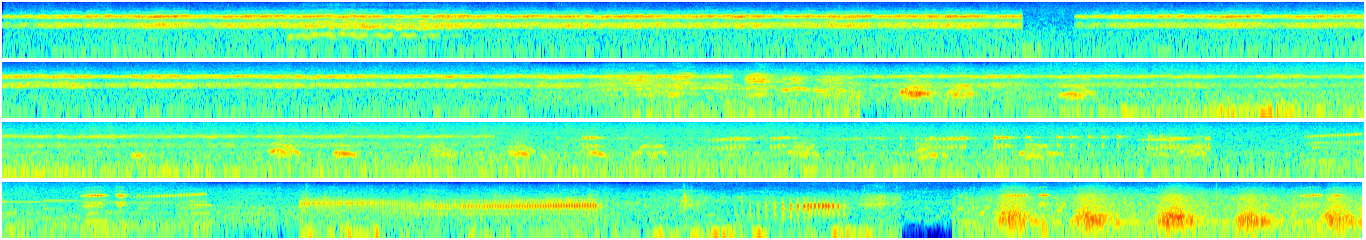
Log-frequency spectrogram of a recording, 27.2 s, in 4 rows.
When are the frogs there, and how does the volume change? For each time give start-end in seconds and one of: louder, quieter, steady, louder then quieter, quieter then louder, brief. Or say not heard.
0.0-27.1 quieter then louder.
